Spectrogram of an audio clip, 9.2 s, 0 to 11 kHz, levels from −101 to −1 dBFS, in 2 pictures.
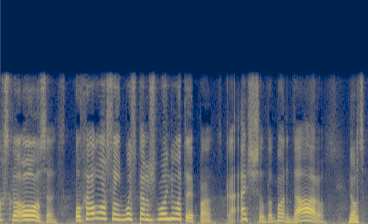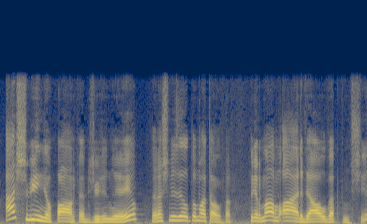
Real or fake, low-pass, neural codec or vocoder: fake; 7.2 kHz; codec, 16 kHz, 1 kbps, FunCodec, trained on LibriTTS, 50 frames a second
